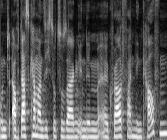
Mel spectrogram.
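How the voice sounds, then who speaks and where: A woman with an unremarkable speaking voice talks at a moderate pace with a fairly low pitch. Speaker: web series creator. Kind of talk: radio interview.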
